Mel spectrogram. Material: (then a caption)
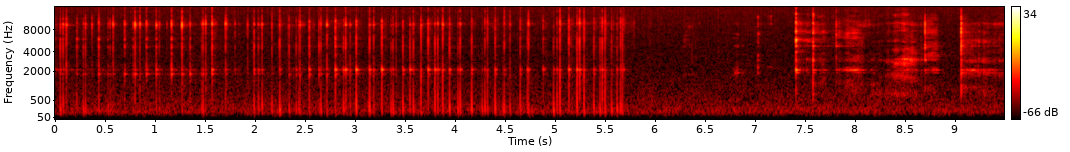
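Ceramic. A hollow, seemingly empty grey ceramic mug with a handle is held in the hands and tapped and clinked with fingertips and nails. Rapid, bright clicking taps run for about six seconds. A short quiet stretch follows, then a few sharper clinks and some softer brushing sounds near the end.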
